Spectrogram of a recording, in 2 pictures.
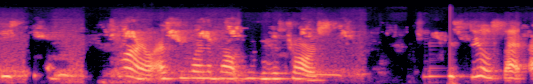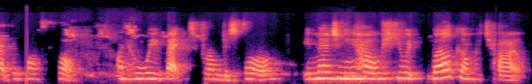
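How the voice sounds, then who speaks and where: A woman playing a storyteller who recounts a sad ghost tale in a halting, emotive dramatic reading. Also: noisy background. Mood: sorrowful. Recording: muffled low-fidelity audio.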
